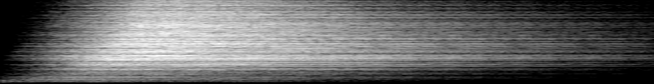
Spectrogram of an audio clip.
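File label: Reverse Crash; drum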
